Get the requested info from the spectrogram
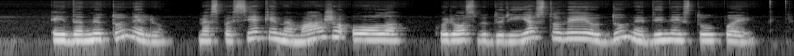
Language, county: Lithuanian, Marijampolė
